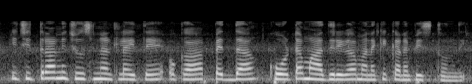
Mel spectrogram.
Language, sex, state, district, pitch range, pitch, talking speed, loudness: Telugu, female, Telangana, Mahabubabad, 230-255 Hz, 240 Hz, 115 wpm, -14 LUFS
